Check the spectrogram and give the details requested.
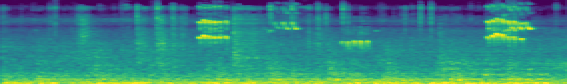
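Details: Baby canary producing brief high ticking trills in clusters, one near the start of the second half and a louder stacked burst toward the end, with a short mid-pitched whistle between, over constant low hum.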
